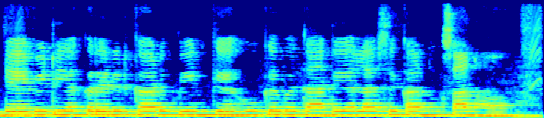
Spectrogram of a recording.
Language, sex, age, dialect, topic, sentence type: Bhojpuri, female, 18-24, Southern / Standard, banking, question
